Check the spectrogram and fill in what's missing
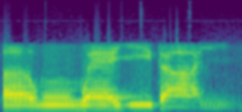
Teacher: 这前三个音节是三个不同的双元音，大家都一定要发的饱满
